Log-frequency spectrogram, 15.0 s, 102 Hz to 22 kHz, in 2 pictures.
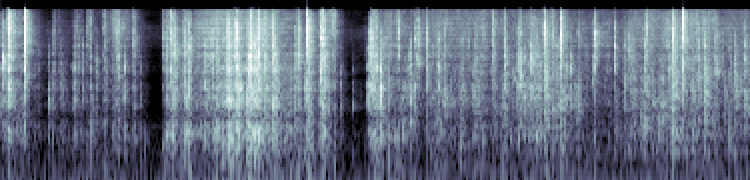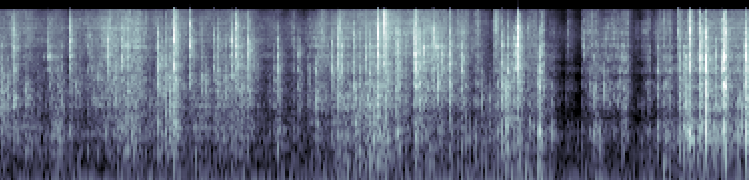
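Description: A crumpled thin yellow lined legal-pad sheet is tapped and scratched across by long nails and crinkled. Rapid, dense, bright clicks and crackling rustles run throughout, with brief pauses near 1.5, 3.5 and 13 seconds.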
